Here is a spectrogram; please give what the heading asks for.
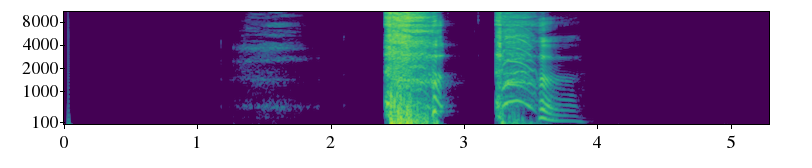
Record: {"cough_length": "5.3 s", "cough_amplitude": 32768, "cough_signal_mean_std_ratio": 0.25, "survey_phase": "beta (2021-08-13 to 2022-03-07)", "age": "45-64", "gender": "Female", "wearing_mask": "No", "symptom_runny_or_blocked_nose": true, "symptom_sore_throat": true, "symptom_abdominal_pain": true, "symptom_diarrhoea": true, "symptom_fatigue": true, "symptom_fever_high_temperature": true, "symptom_headache": true, "smoker_status": "Ex-smoker", "respiratory_condition_asthma": false, "respiratory_condition_other": false, "recruitment_source": "Test and Trace", "submission_delay": "2 days", "covid_test_result": "Positive", "covid_test_method": "RT-qPCR", "covid_ct_value": 30.2, "covid_ct_gene": "ORF1ab gene"}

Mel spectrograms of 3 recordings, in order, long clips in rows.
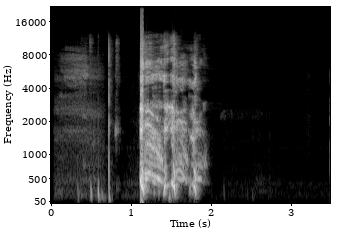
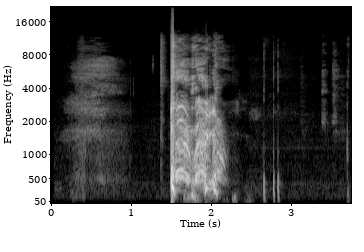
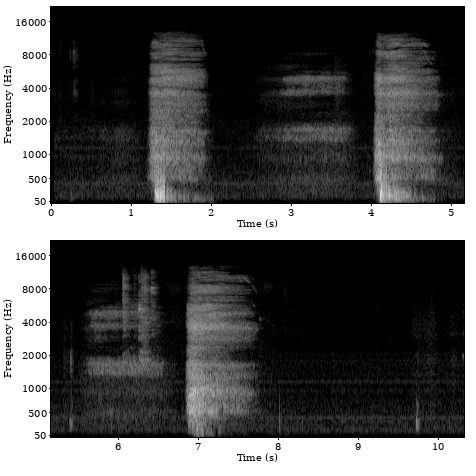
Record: {"three_cough_length": "3.5 s", "three_cough_amplitude": 32768, "three_cough_signal_mean_std_ratio": 0.31, "cough_length": "3.8 s", "cough_amplitude": 32768, "cough_signal_mean_std_ratio": 0.32, "exhalation_length": "10.3 s", "exhalation_amplitude": 29942, "exhalation_signal_mean_std_ratio": 0.24, "survey_phase": "alpha (2021-03-01 to 2021-08-12)", "age": "65+", "gender": "Male", "wearing_mask": "No", "symptom_none": true, "smoker_status": "Ex-smoker", "respiratory_condition_asthma": false, "respiratory_condition_other": false, "recruitment_source": "REACT", "submission_delay": "11 days", "covid_test_result": "Negative", "covid_test_method": "RT-qPCR"}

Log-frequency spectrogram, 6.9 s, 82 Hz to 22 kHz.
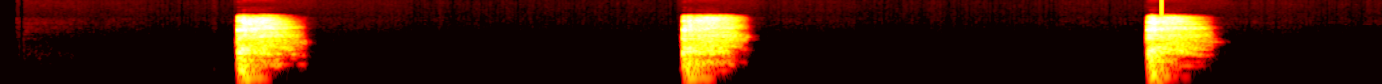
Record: {"three_cough_length": "6.9 s", "three_cough_amplitude": 28503, "three_cough_signal_mean_std_ratio": 0.24, "survey_phase": "beta (2021-08-13 to 2022-03-07)", "age": "18-44", "gender": "Male", "wearing_mask": "No", "symptom_cough_any": true, "symptom_sore_throat": true, "symptom_onset": "5 days", "smoker_status": "Never smoked", "respiratory_condition_asthma": false, "respiratory_condition_other": false, "recruitment_source": "REACT", "submission_delay": "1 day", "covid_test_result": "Negative", "covid_test_method": "RT-qPCR"}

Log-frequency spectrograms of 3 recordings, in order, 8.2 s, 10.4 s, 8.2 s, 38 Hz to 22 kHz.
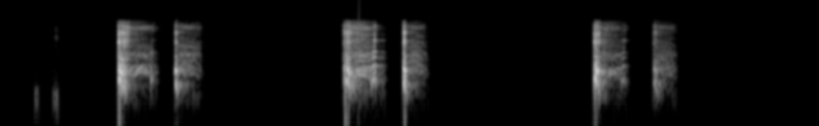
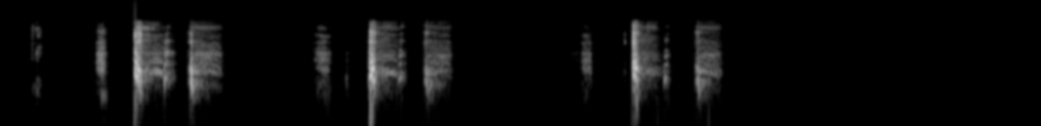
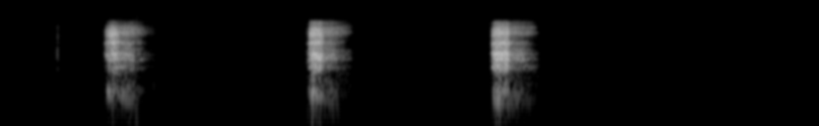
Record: {"three_cough_length": "8.2 s", "three_cough_amplitude": 28117, "three_cough_signal_mean_std_ratio": 0.18, "cough_length": "10.4 s", "cough_amplitude": 32767, "cough_signal_mean_std_ratio": 0.14, "exhalation_length": "8.2 s", "exhalation_amplitude": 29015, "exhalation_signal_mean_std_ratio": 0.21, "survey_phase": "beta (2021-08-13 to 2022-03-07)", "age": "65+", "gender": "Female", "wearing_mask": "No", "symptom_cough_any": true, "symptom_abdominal_pain": true, "symptom_onset": "12 days", "smoker_status": "Ex-smoker", "respiratory_condition_asthma": false, "respiratory_condition_other": false, "recruitment_source": "REACT", "submission_delay": "1 day", "covid_test_result": "Negative", "covid_test_method": "RT-qPCR"}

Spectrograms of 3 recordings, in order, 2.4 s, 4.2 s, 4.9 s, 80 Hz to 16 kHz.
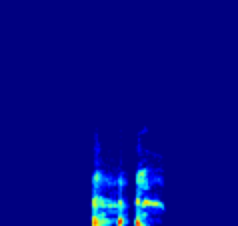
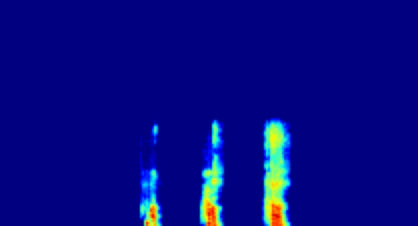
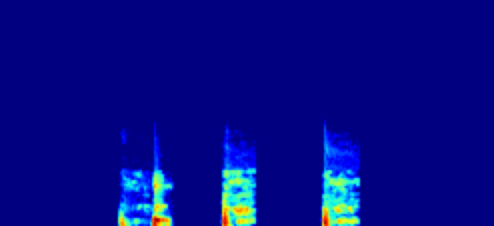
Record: {"cough_length": "2.4 s", "cough_amplitude": 13699, "cough_signal_mean_std_ratio": 0.17, "exhalation_length": "4.2 s", "exhalation_amplitude": 28118, "exhalation_signal_mean_std_ratio": 0.21, "three_cough_length": "4.9 s", "three_cough_amplitude": 27447, "three_cough_signal_mean_std_ratio": 0.19, "survey_phase": "beta (2021-08-13 to 2022-03-07)", "age": "45-64", "gender": "Female", "wearing_mask": "No", "symptom_none": true, "smoker_status": "Ex-smoker", "respiratory_condition_asthma": false, "respiratory_condition_other": false, "recruitment_source": "REACT", "submission_delay": "1 day", "covid_test_result": "Negative", "covid_test_method": "RT-qPCR", "influenza_a_test_result": "Negative", "influenza_b_test_result": "Negative"}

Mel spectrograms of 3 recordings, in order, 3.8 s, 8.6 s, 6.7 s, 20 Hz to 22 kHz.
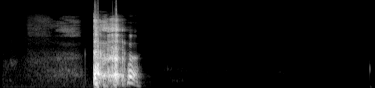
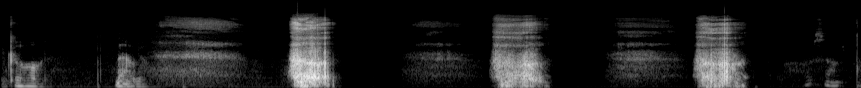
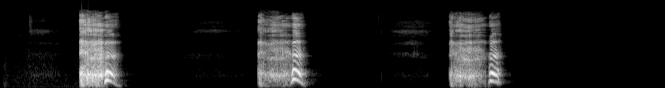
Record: {"cough_length": "3.8 s", "cough_amplitude": 32768, "cough_signal_mean_std_ratio": 0.22, "exhalation_length": "8.6 s", "exhalation_amplitude": 32048, "exhalation_signal_mean_std_ratio": 0.28, "three_cough_length": "6.7 s", "three_cough_amplitude": 31638, "three_cough_signal_mean_std_ratio": 0.3, "survey_phase": "beta (2021-08-13 to 2022-03-07)", "age": "65+", "gender": "Female", "wearing_mask": "No", "symptom_cough_any": true, "symptom_shortness_of_breath": true, "smoker_status": "Current smoker (11 or more cigarettes per day)", "respiratory_condition_asthma": true, "respiratory_condition_other": false, "recruitment_source": "REACT", "submission_delay": "10 days", "covid_test_result": "Negative", "covid_test_method": "RT-qPCR"}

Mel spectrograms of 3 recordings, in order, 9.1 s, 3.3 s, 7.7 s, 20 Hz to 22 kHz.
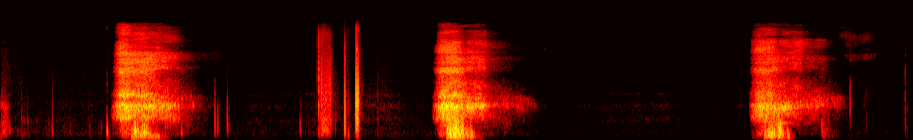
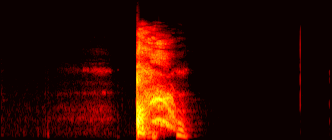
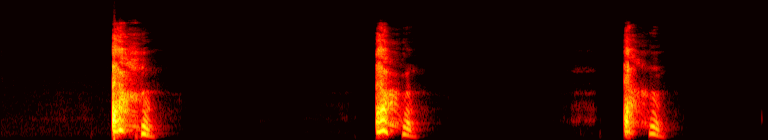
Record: {"exhalation_length": "9.1 s", "exhalation_amplitude": 20168, "exhalation_signal_mean_std_ratio": 0.31, "cough_length": "3.3 s", "cough_amplitude": 32767, "cough_signal_mean_std_ratio": 0.23, "three_cough_length": "7.7 s", "three_cough_amplitude": 32768, "three_cough_signal_mean_std_ratio": 0.19, "survey_phase": "beta (2021-08-13 to 2022-03-07)", "age": "45-64", "gender": "Female", "wearing_mask": "No", "symptom_none": true, "smoker_status": "Never smoked", "respiratory_condition_asthma": false, "respiratory_condition_other": false, "recruitment_source": "REACT", "submission_delay": "1 day", "covid_test_result": "Negative", "covid_test_method": "RT-qPCR", "influenza_a_test_result": "Unknown/Void", "influenza_b_test_result": "Unknown/Void"}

